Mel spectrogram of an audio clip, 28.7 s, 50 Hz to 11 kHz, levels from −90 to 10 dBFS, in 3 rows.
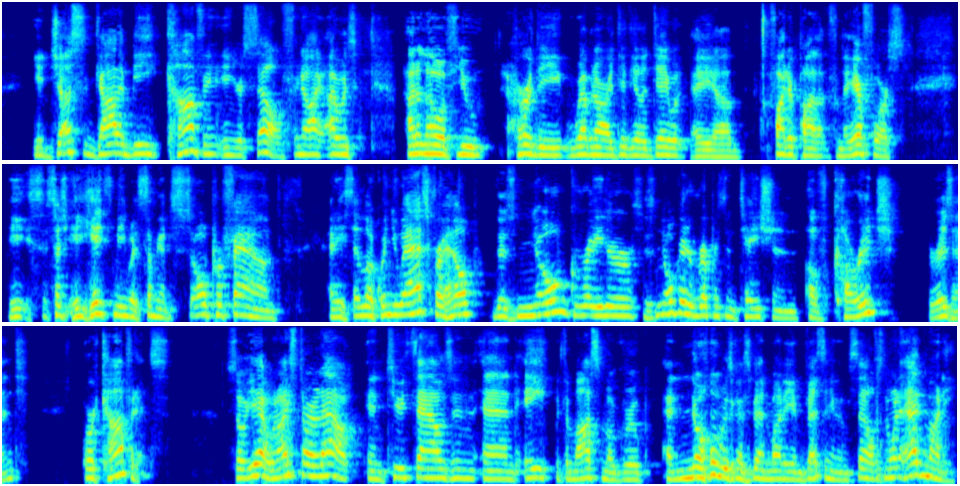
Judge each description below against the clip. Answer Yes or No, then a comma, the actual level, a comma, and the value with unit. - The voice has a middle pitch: Yes, medium, 180 Hz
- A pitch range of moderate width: Yes, average, 3.7 semitones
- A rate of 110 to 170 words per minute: No, average, 190 wpm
